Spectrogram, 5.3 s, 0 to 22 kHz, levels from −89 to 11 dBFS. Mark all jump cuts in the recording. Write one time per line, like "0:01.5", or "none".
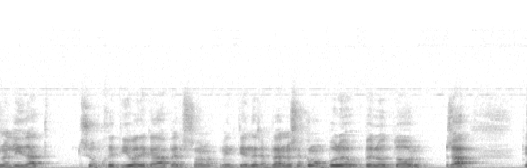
none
